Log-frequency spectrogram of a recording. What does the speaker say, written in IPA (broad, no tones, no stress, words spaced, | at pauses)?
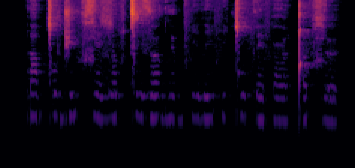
ɾabǀo d͡ʒifɕe ɮəfǀi zœɡlʲub fiðifi ǀufɾefʕø ǃəfɕø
